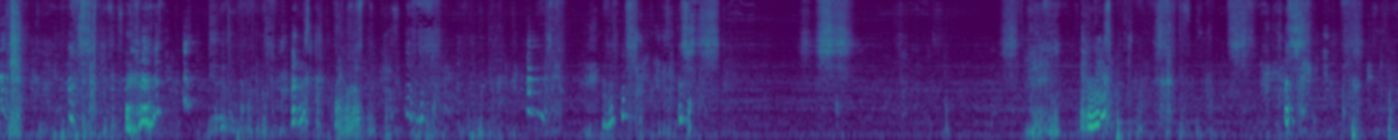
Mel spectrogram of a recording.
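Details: Pug Walter and husky Rhett Butler wrestling in play; dense, continuous bouts of rough growling, huffing and scuffling noises that rise and fall over about twenty seconds, briefly easing midway before picking up again.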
